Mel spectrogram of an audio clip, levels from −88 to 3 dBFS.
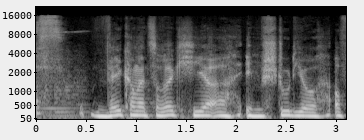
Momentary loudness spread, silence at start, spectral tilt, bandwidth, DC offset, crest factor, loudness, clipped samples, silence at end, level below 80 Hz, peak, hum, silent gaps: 5 LU; 0 s; -5.5 dB/octave; 16 kHz; under 0.1%; 10 dB; -18 LUFS; under 0.1%; 0 s; -46 dBFS; -8 dBFS; none; none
